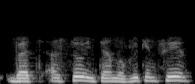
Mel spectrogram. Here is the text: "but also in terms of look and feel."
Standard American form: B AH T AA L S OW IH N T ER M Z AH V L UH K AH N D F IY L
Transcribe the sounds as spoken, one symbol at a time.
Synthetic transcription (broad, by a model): B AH T AA L S OW IH N T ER M AH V W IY K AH N F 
